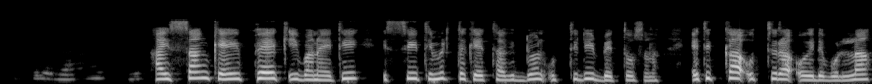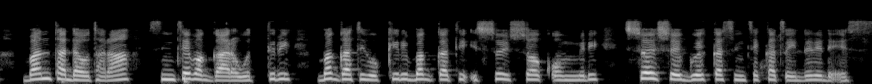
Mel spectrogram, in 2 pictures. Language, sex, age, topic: Gamo, female, 25-35, government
